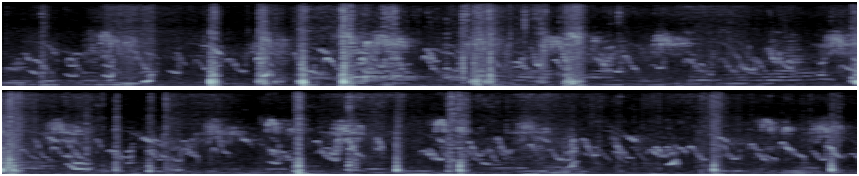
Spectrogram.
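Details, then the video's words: Ring-necked pheasant chicks being fed in captivity: a crowd of thin, high, downslurred peeps overlapping constantly, broken by sharp clicking knocks and a few lower clucking notes. "ringneck pheasant chicks feeding"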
